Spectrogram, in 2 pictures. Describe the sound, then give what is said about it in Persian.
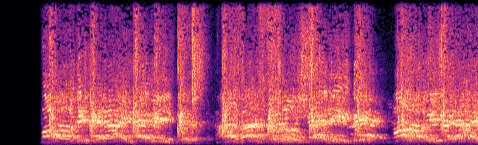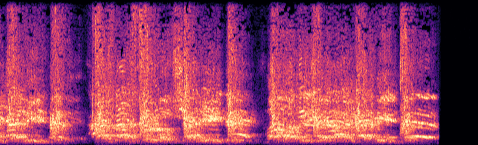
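Protesters at a social security office in Tabriz chant election slogans in loud unison, shouting five rhythmic phrases separated by brief pauses. “در مورد تبریز صدای تجمع کنندگان رو میشنم”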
